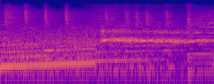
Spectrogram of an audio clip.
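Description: Tires skid and squeal loudly in a car crash effect for an auto body shop advert, a sustained screech that shifts pitch partway through, with no voices.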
